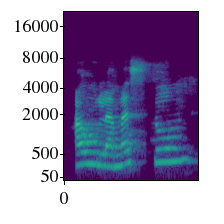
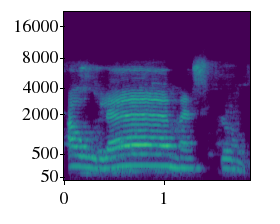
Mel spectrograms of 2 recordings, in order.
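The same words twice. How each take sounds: First: The vowel after the L is short. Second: The vowel after the L is long.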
